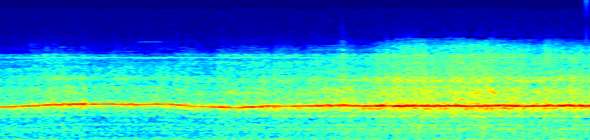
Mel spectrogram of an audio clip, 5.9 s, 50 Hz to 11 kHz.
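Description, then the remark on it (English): On a cold night, wind whistles down the automatic elevator shafts of Jesse Towers, a 32-floor steel, aluminum and glass building in a city: a single steady, piercing tone over a broad airy rush, swelling slightly louder in the second half and never pausing. No voices. “For example, on cold nights, the wind whistles down the automatic elevator shafts. A lonely, piercing sound.”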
